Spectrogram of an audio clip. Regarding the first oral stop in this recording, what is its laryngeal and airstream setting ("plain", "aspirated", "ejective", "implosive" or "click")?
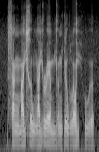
implosive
